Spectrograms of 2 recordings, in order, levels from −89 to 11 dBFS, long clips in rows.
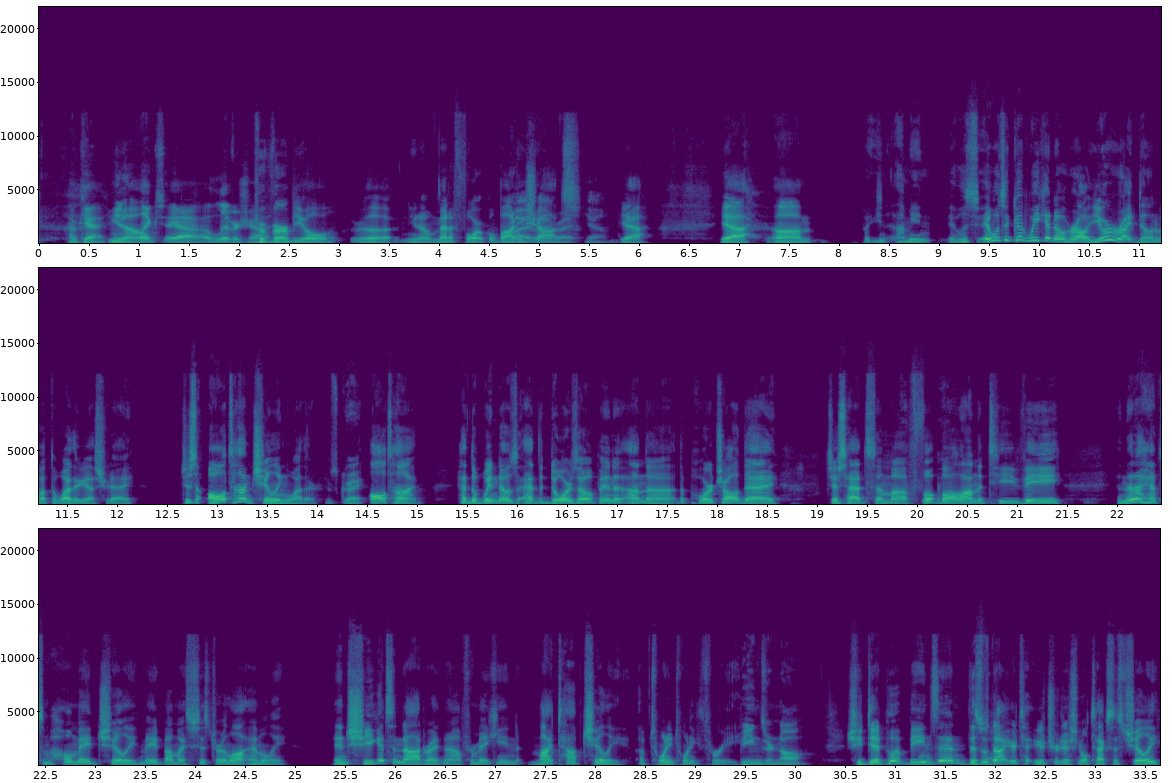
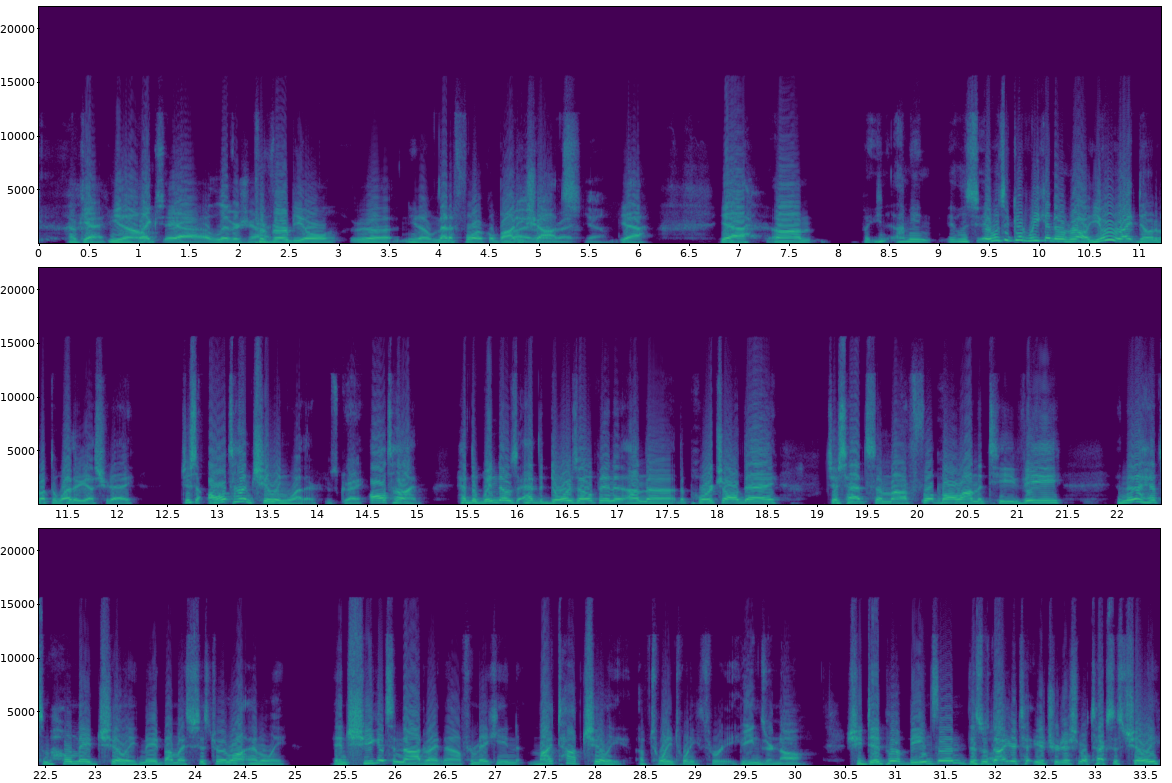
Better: first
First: none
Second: distortion; heavy; 7 dB below the speech

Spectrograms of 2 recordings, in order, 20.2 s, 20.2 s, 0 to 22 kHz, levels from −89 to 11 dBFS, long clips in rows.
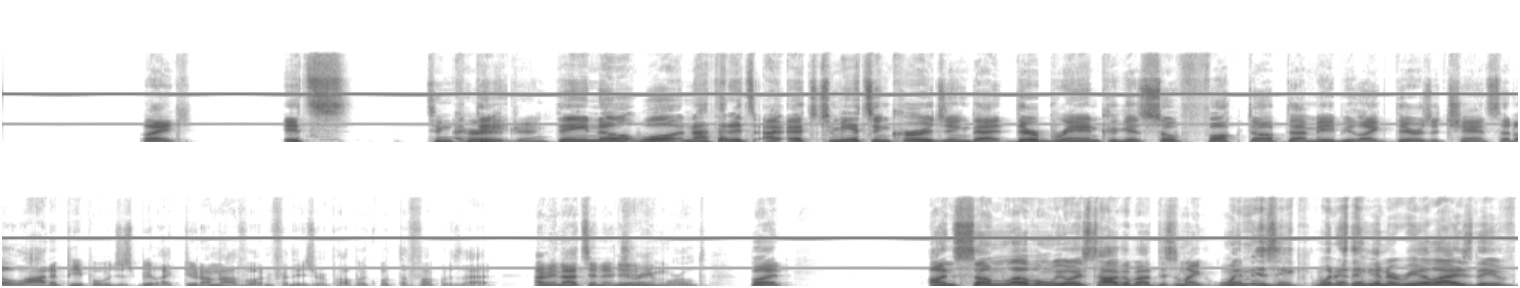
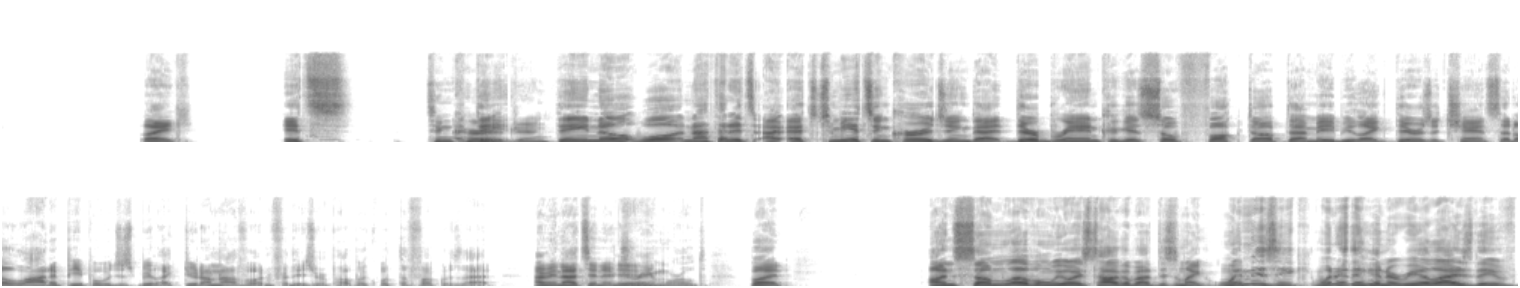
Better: second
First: high-pitched whine; noticeable; throughout; 7.5 kHz, 10 dB below the speech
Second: none

